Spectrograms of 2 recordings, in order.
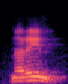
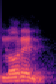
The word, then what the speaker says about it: Naren: So now he's telling he couldn't pronounce Naren. He used to pronounce as Loren.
